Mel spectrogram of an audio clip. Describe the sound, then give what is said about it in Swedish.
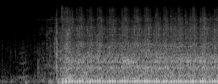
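A small two-cylinder 65 hp engine runs at full throttle. After a quiet moment it surges in abruptly and holds a loud, steady, rough drone to the end. “motorn är igång med full fräs”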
